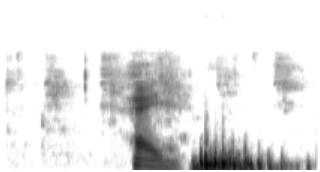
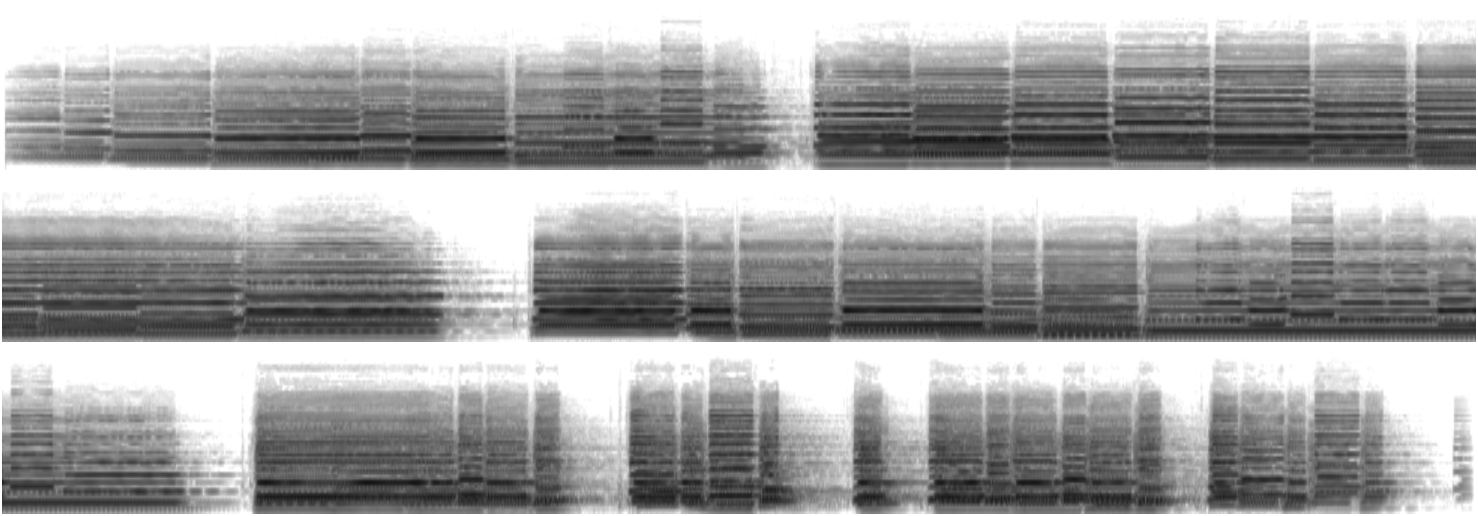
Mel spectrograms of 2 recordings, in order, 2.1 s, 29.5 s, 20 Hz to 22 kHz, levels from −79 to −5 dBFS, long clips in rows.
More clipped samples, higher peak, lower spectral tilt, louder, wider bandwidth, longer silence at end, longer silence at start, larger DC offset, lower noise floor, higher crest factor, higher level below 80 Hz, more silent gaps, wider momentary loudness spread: neither; about the same, -2 dBFS vs -2 dBFS; first, -7.5 dB/octave vs -4.5 dB/octave; second, -19 LUFS vs -16 LUFS; second, 7.4 kHz vs 14 kHz; about the same, 0.15 s vs 0.1 s; first, 0.65 s vs 0.1 s; neither; about the same, -48 dBFS vs -46 dBFS; about the same, 20 dB vs 16 dB; first, -34 dBFS vs -72 dBFS; neither; first, 21 LU vs 10 LU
